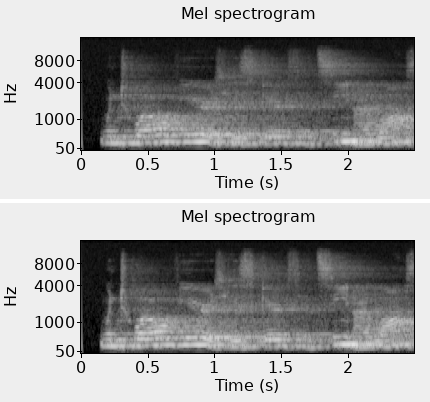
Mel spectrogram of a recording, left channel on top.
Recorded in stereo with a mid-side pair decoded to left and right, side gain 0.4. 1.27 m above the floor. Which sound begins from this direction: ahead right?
A man speaking, at 0.1 s.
